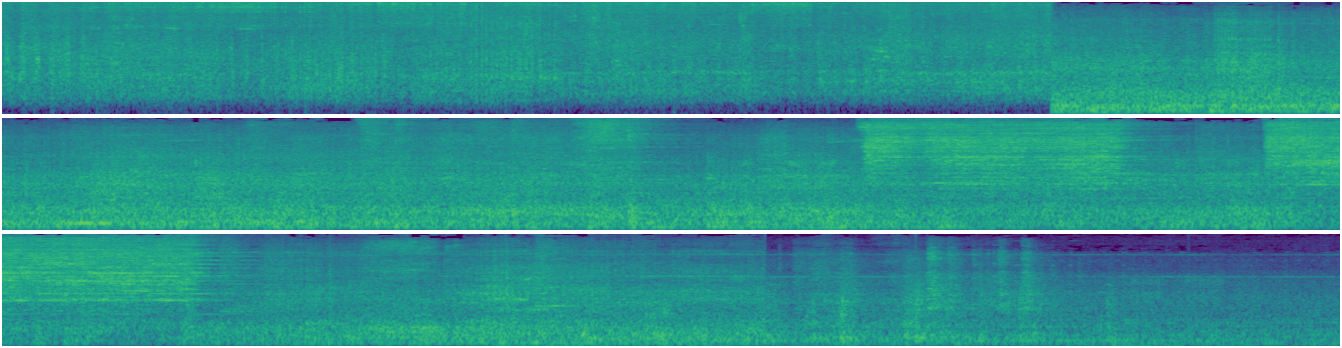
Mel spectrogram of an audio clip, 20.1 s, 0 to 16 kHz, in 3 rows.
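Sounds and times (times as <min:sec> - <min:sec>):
freight train wheels rumbling: 0:00.0 - 0:20.0.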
